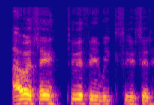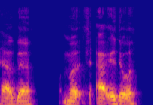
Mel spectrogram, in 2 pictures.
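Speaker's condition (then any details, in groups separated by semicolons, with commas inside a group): Cerebral palsy; slurred speech mistaken for drunkenness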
